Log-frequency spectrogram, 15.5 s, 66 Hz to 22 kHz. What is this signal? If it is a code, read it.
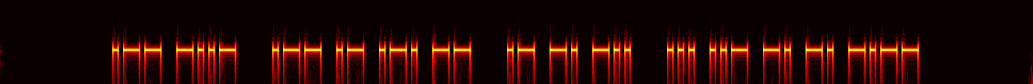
Morse code, heard as a keyed tone, about 15 wpm, 700 Hz. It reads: WX WARM AND SUNNY
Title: Speed-Racing Common QSO Phrases Encore - 15wpm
